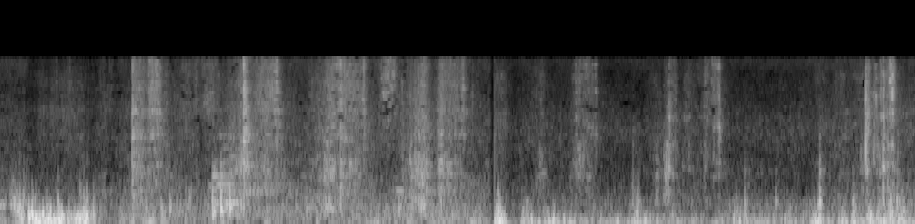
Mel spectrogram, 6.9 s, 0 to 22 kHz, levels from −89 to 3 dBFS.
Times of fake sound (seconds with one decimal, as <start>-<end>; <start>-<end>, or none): none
